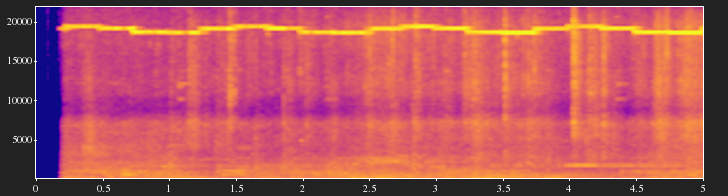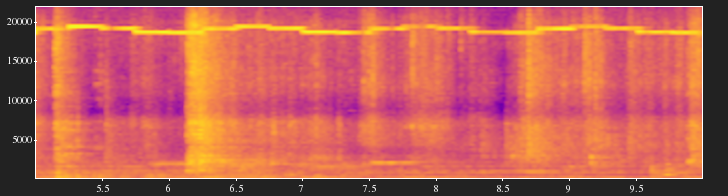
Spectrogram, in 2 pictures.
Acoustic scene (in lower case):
cafe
